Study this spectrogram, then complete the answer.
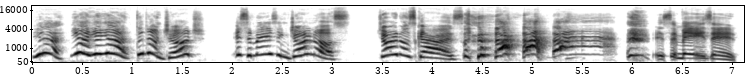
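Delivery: squealing, jokey "join us, guys"; mock gushing recruiter. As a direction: sell the church like an overexcited convert. Mock recruiting pitch for her church.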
